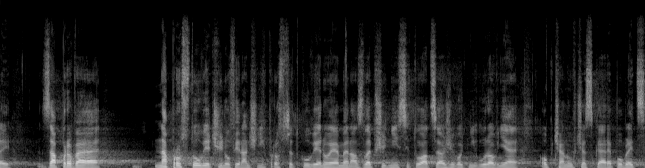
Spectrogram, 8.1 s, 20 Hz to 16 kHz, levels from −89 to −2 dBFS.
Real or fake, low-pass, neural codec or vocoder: fake; 14.4 kHz; vocoder, 44.1 kHz, 128 mel bands, Pupu-Vocoder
